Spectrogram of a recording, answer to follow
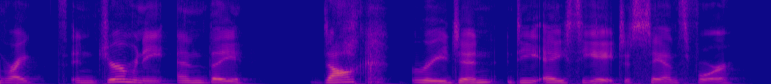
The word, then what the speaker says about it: DACH: And I had a friend who speaks German tell me how to say it, and it's like, ugh. She's like, oh, like you're saying, ugh.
